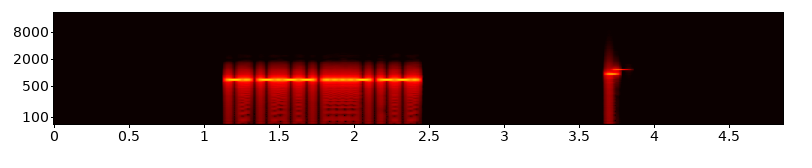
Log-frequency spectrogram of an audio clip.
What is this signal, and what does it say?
Morse code, heard as a keyed tone, about 44 wpm, 700 Hz. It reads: NY4G
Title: NA SOTA Activator Callsigns 45wpm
